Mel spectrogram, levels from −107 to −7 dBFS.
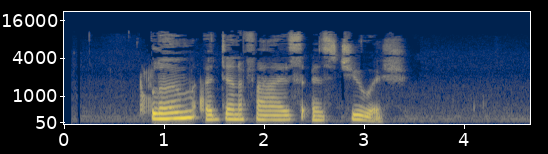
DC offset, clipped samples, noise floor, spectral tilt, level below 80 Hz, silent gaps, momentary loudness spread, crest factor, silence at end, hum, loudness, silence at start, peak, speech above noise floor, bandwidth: under 0.1%; under 0.1%; -63 dBFS; -6.5 dB/octave; -70 dBFS; none; 12 LU; 18 dB; 1.35 s; none; -24 LUFS; 0.75 s; -8 dBFS; 40 dB; 11 kHz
